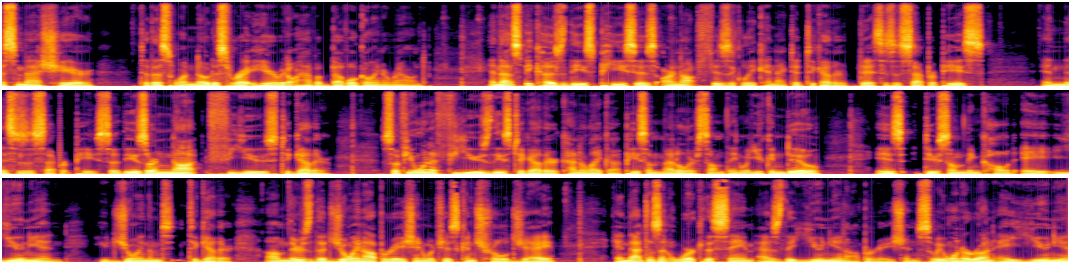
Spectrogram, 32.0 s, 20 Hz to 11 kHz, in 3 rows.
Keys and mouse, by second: 1.2 click, 4.3 ctrl+z, 4.7 ctrl+z, 5.0 ctrl+z, 5.4 ctrl+z, 6.6 ctrl+z, 8.5 g, 10.3 click, 10.6 g, 12.3 click, 18.7 drag, 19.0 middle click, 26.9 ctrl+j, 27.7 ctrl+z, 28.1 ctrl+z.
